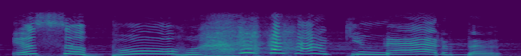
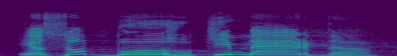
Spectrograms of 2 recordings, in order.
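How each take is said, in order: First: It is said in a silly witch-like voice. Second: It is said loudly, like a shout. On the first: "Por exemplo, a da bruxa" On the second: "você vai aumentar, como se fosse um berro"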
